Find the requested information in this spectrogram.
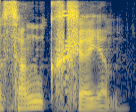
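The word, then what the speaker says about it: संक्षयम्: The M here, Im sound becomes an ink. So, Sankshayam.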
